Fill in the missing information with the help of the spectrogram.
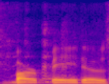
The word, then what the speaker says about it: Barbados: The Barbados of the world. I always get that name wrong. Is it Barbados? Barbados. But good try.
